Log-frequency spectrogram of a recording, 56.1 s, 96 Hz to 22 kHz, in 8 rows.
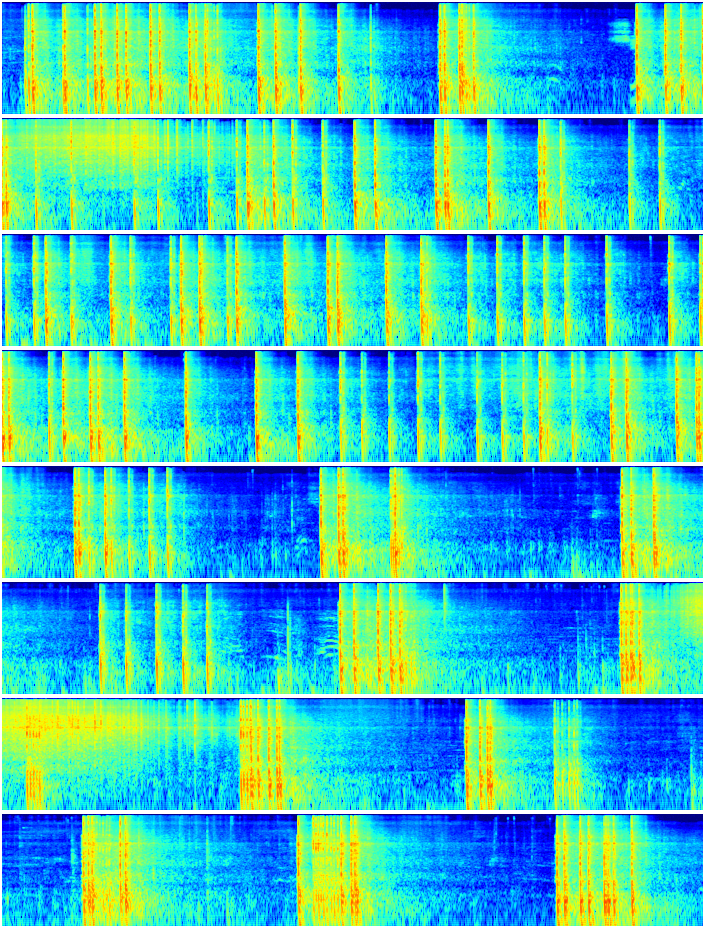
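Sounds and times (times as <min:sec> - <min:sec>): fireworks cake rapid bangs: 0:00.2 - 0:03.8, 0:04.4 - 0:05.2, 0:06.2 - 0:29.9, 0:34.2 - 0:45.9, 0:46.7 - 0:48.1, 0:52.0 - 0:53.2, 0:54.6 - 0:55.8.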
